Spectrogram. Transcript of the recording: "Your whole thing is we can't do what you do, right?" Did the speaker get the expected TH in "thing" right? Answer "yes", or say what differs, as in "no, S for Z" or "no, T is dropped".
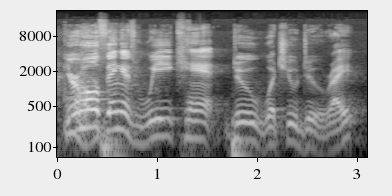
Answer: yes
